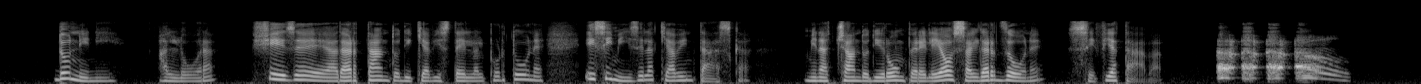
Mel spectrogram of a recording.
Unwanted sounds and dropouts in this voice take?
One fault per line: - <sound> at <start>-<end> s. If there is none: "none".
- throat clearing at 12.2-13.5 s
